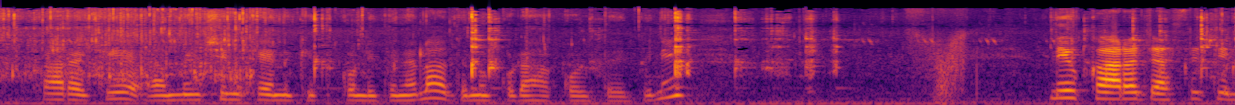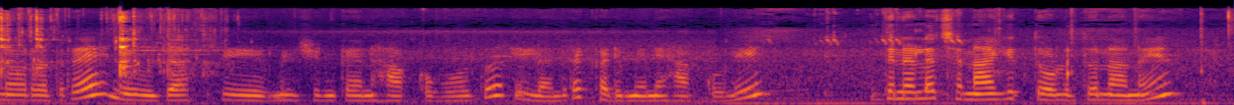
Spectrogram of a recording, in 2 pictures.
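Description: Water poured into a steel bowl of green chillies, garlic cloves and ginger, then the pieces rubbed and swished by hand in the water, with light clinks against the steel.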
